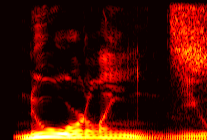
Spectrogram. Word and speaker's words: New Orleans: According to this white person I worked with at Whole Foods, they're like, it's pronounced Nolens. So, yeah, okay. That's how you pronounce it when you have the terrible accent. – Yeah. – Yeah, if you're an English speaking person, you say New Orleans.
